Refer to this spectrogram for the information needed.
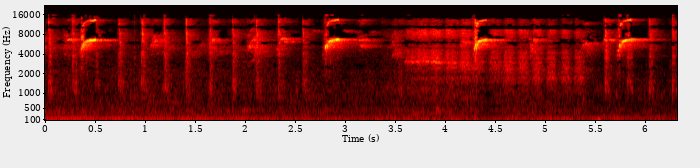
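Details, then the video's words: A sunbird singing in a contest gives very high, thin, sharp notes and quick ticking chips in short bursts every second or two, over a low steady background hum. "Hút Mật 7 Màu Hót Đấu"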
